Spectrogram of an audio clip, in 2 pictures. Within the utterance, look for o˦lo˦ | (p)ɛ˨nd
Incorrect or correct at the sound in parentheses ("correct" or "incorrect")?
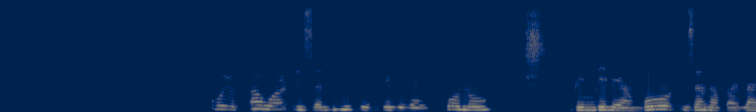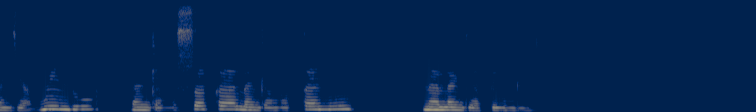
incorrect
